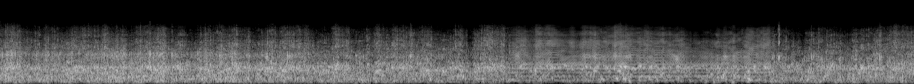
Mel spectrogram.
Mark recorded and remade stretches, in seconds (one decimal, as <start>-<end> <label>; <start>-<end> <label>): 0.0-5.1 recorded; 5.1-7.7 remade; 7.7-9.1 recorded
